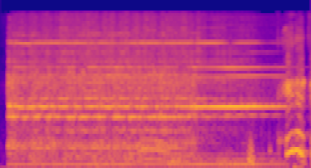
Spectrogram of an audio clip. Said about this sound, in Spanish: Era, era, tremendo. Escuchabas cuatro casas al lado de la tuya que estaba sonando el teléfono.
